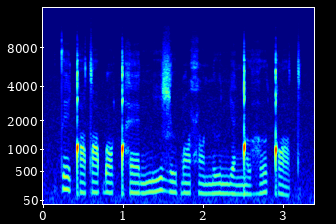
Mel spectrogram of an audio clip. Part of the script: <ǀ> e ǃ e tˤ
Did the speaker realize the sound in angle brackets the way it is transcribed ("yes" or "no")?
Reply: no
